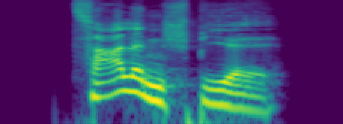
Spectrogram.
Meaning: numbers game
- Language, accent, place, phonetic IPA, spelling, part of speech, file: German, Germany, Berlin, [ˈt͡saːlənˌʃpiːl], Zahlenspiel, noun, De-Zahlenspiel.ogg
